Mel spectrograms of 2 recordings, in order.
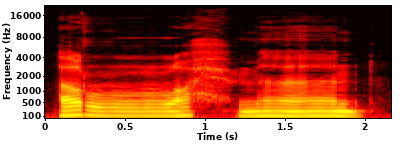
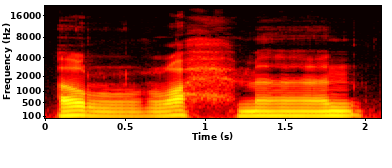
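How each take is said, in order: The two takes are said the same way.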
